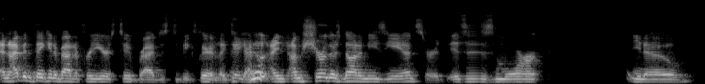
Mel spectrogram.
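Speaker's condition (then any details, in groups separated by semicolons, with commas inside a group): No condition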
